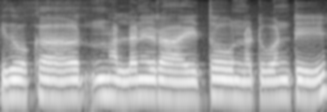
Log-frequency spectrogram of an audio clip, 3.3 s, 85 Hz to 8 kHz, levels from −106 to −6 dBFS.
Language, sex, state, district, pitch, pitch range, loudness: Telugu, female, Andhra Pradesh, Krishna, 155 Hz, 150-160 Hz, -15 LUFS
